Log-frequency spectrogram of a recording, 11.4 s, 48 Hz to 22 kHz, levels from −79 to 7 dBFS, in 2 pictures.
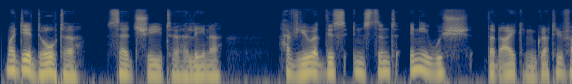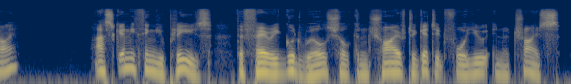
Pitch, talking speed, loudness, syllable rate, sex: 105 Hz, 185 wpm, -21 LUFS, 5.5 syllables/s, male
